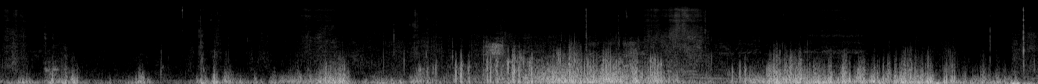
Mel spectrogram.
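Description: Wind buffeting the microphone, a low uneven rumble that swells and fades, with a few light knocks.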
